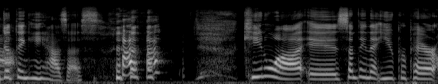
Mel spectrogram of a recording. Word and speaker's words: quinoa: you ask it is a whole grain it's spelled like like quinoa but it sounds like quinoa quinoa my husband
